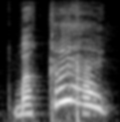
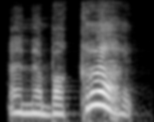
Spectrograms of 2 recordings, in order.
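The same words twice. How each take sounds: First: Put-on higher, rising childish repeat; high whiny hate. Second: Low, bitter I hate you; low angry hate. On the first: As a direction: throw it back like a sulky child. (تكرار طفولي عالي) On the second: Acted. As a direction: spit it out low and resentful. (كره غاضب بصوت منخفض) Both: Girl fights with her sister.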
